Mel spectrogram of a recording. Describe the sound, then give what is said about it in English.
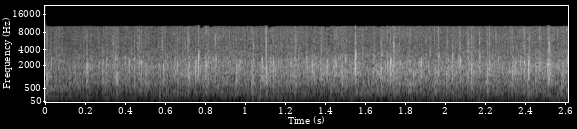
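An audience claps steadily, a dense, even wash of many hands with no pauses, sustained at a fairly loud level for a few seconds and no voices standing out. “When it comes to soul winning, if you are clapping, clap better.”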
